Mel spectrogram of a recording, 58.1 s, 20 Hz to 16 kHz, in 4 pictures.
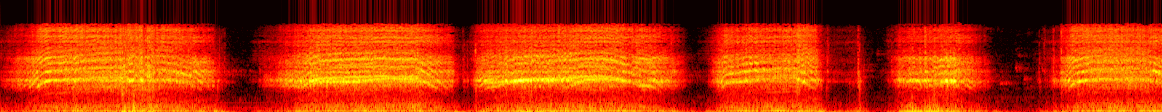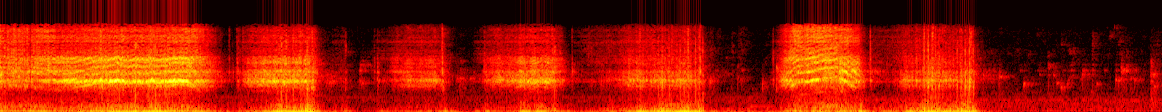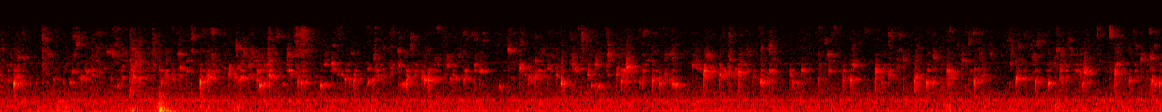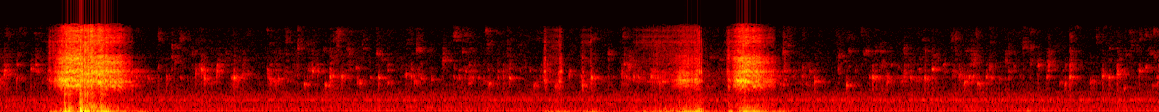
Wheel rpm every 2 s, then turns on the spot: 120, 60, 110, 120, 80, 30, 50, 110, 70, 20, 30, 20, 50, 10, 0, 0, 0, 0, 0, 0, 0, 0, 30, 0, 0, 0, 0, 0, 0.
22-28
